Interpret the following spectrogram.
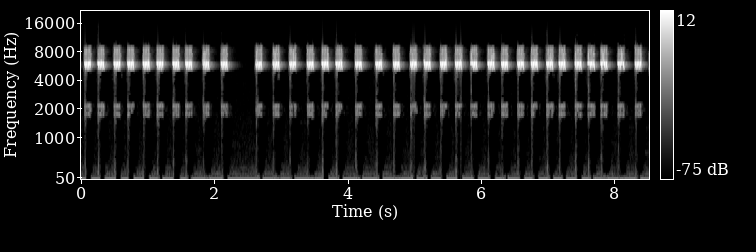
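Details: Two-spotted cricket recorded by the National Institute of Biological Resources, 2020: clean, high, ringing chirps repeated steadily about four per second, one brief pause near two seconds, no other sounds.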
